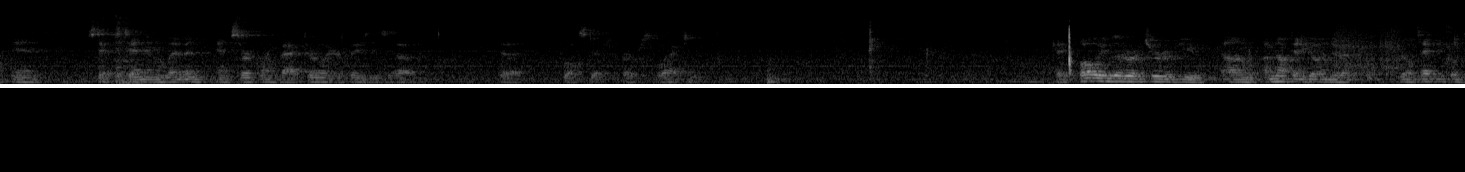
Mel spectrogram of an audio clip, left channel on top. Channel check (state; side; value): silent; right; digital silence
